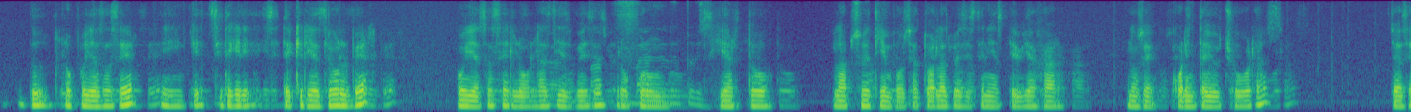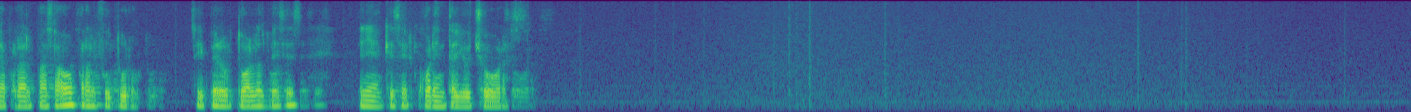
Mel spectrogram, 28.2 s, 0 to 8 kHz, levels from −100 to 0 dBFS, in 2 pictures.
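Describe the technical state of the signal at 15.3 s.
At 15.3 s there's echo with no canceller, present throughout: the far end's loudspeaker feeds your speech back about a third of a second later, a thin copy about 18 dB down.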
